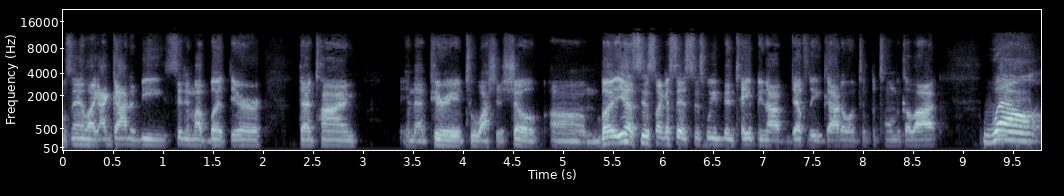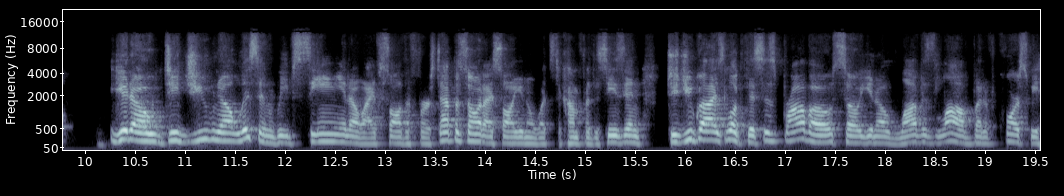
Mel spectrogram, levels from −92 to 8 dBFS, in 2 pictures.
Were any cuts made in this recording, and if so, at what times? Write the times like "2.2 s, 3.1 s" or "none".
9.2 s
